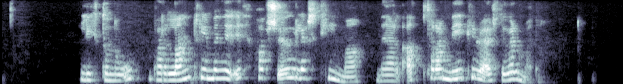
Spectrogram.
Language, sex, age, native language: Icelandic, female, 30-39, Icelandic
